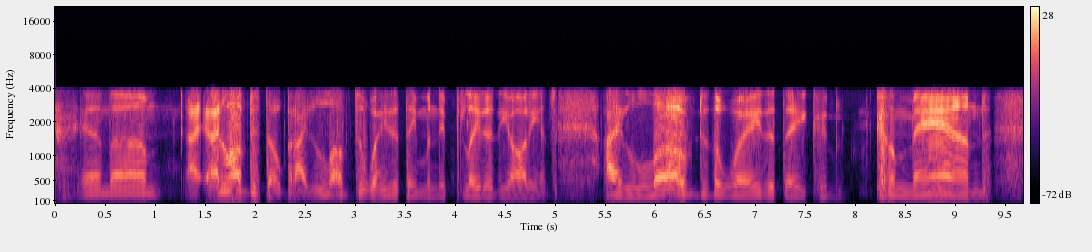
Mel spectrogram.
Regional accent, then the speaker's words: Houston, Texas, United States; also born or lived in El Paso; And I grew up in Texas, born in El Paso, raised in Houston, and they had wrestling every Friday night at the Sam Houston Coliseum with promoter Paul Bosch.

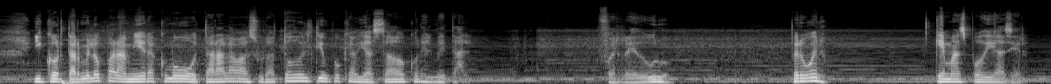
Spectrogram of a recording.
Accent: Colombia; Pero lastimosamente en Colombia, en mi país, los estereotipos son muy fuertes.

